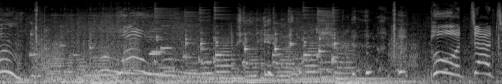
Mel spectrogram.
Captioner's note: giggles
